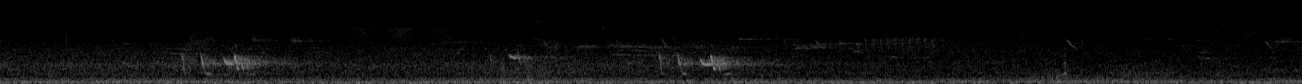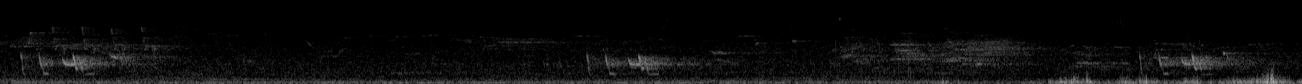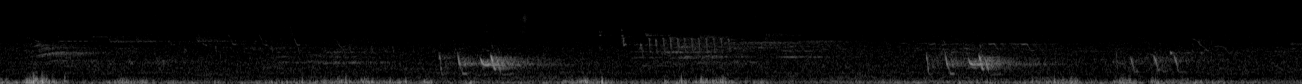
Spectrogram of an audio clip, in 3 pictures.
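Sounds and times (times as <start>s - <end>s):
bird calls: 1.7s - 9.5s, 11.8s - 15.6s, 16.2s - 25.7s, 30.4s - 34.4s, 35.2s - 36.6s
high bird twittering: 1.8s - 3.1s, 6.4s - 9.1s, 13.2s - 14.9s, 18.2s - 20.7s, 35.3s - 36.5s.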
